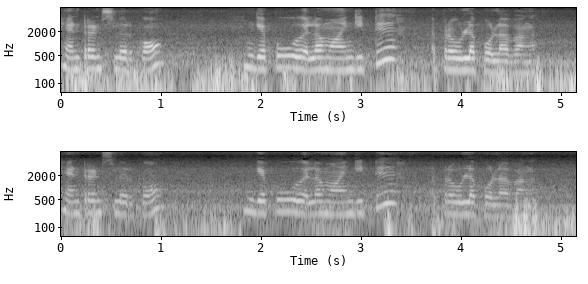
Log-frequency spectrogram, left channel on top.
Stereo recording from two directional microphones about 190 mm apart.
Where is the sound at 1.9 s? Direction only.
30° left (ahead or behind).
